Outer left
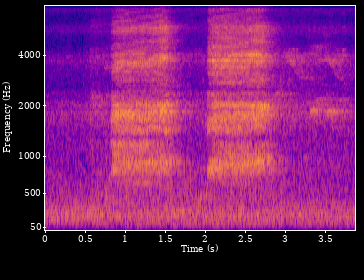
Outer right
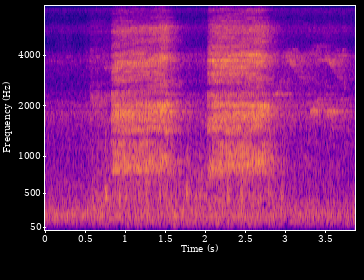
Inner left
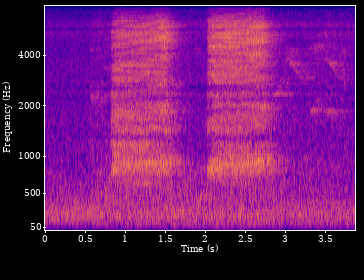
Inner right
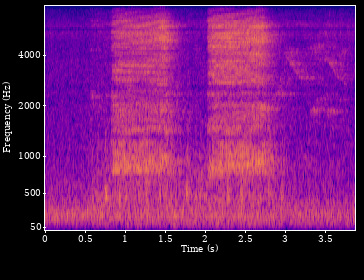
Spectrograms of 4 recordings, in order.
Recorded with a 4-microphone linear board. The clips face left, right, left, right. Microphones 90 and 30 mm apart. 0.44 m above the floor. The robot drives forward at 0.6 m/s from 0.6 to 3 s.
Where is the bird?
35° left (ahead or behind), 1.3 m; by 3.8 s 20° left (ahead or behind), 2.5 m.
